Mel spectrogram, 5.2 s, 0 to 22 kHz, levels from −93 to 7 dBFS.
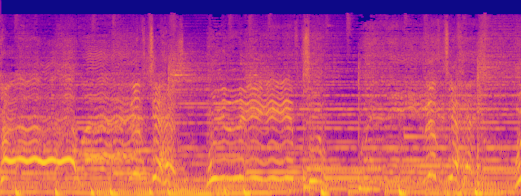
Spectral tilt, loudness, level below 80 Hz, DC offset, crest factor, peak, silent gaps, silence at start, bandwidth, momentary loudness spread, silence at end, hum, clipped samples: -5 dB/octave; -10 LUFS; -18 dBFS; under 0.1%; 8 dB; 0 dBFS; none; 0 s; 16.5 kHz; 6 LU; 0 s; none; under 0.1%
